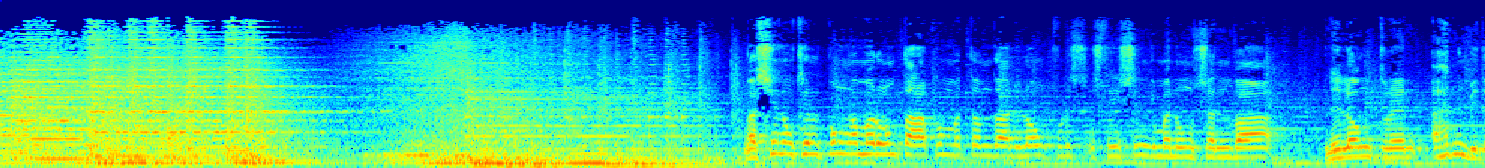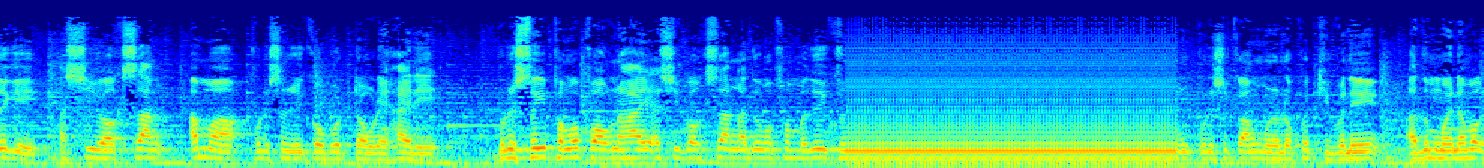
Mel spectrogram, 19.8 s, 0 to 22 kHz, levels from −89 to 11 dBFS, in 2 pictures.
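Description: A system hang loop runs from 15.55 s to 17.74 s. The playback system stalled while the audio hardware kept replaying the same ring buffer, so a single 23.22 ms slice of sound repeats exactly, over ninety times in a row. That loop length fits a 1024-sample buffer. Because the repeated piece is so short, the result is a steady, mechanical buzz pitched at the loop rate of 43.1 Hz rather than a stutter, ending at 17.74 s.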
